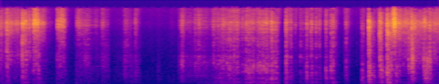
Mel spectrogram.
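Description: Close, crisp scratchy snips and rustles as flaps are cut into a paper gift bag up to its score line, in irregular bursts separated by short pauses.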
